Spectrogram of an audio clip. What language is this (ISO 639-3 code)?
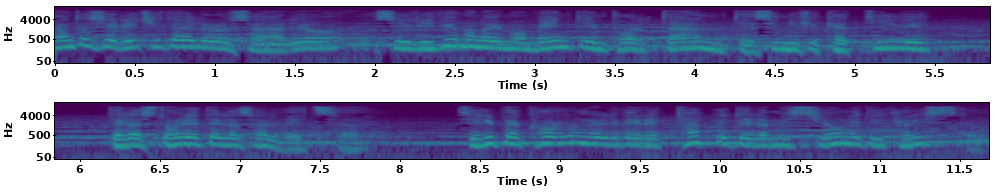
slk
